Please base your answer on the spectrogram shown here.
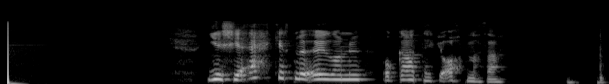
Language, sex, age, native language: Icelandic, female, 50-59, Icelandic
